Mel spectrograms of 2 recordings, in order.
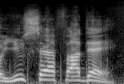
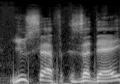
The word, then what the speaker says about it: Yusefzadeh: I think the Z is silent, so I'm going to go Yusefzadeh. Yusefzadeh. It isn't silent.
